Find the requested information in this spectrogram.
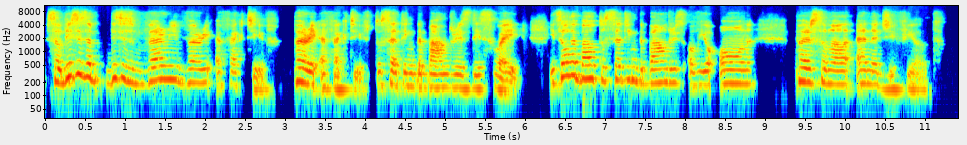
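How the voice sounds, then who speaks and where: With a non-native accent, a woman speaks at a medium pitch and a moderate pace, her pitch swinging very widely. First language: not English. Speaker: life coach. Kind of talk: panel discussion. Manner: halting.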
